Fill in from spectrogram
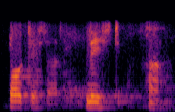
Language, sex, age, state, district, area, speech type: Kannada, male, 18-30, Karnataka, Shimoga, rural, conversation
